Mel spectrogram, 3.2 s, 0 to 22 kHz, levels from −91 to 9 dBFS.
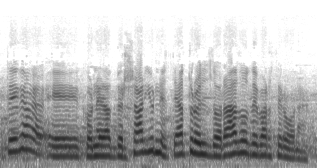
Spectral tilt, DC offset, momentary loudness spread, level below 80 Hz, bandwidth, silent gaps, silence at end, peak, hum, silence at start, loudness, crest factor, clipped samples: -9.5 dB/octave; under 0.1%; 3 LU; -46 dBFS; 5.4 kHz; none; 0 s; 0 dBFS; none; 0 s; -12 LUFS; 12 dB; under 0.1%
